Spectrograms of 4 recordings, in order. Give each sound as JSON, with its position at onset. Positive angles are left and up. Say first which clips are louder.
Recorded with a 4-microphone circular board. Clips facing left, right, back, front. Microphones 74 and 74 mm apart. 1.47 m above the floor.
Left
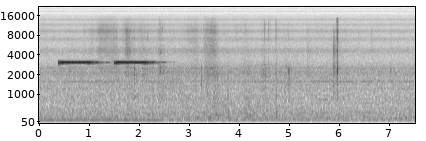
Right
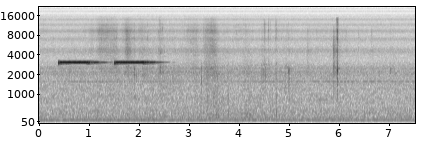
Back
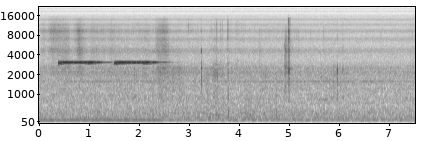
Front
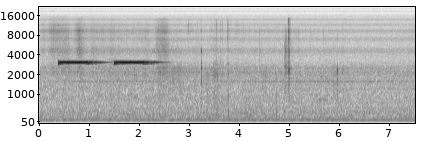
{"t": 0.4, "sound": "a fire alarm", "louder": "right 4 dB, front 11 dB", "azimuth_deg": -120, "distance_m": 2.0}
